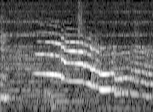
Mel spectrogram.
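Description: A long howl that slides down in pitch over about a second and a half, over a steady drone of eerie background music.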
